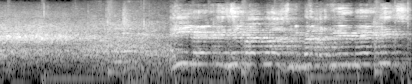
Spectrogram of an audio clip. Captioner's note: laughter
